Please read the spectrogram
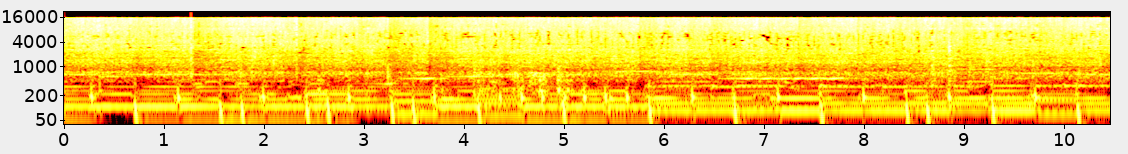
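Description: Hilsa fish steaks sizzling in a bubbling mustard and poppy-seed paste in a wok, with a wooden spatula scraping and clicking against the pan.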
